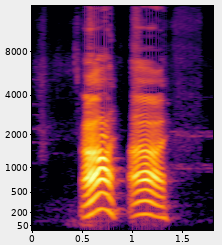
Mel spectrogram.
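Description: A young goat gives two quick, wavering bleats in a row.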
